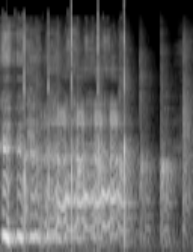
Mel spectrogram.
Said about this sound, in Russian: Тут должны быть аплодисменты. Ой, ну, похлопай.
